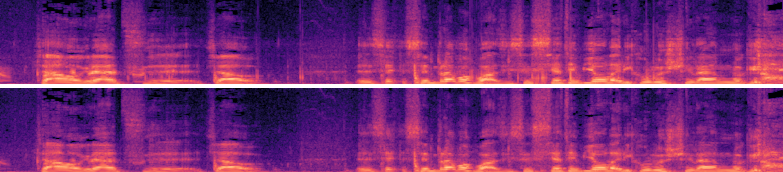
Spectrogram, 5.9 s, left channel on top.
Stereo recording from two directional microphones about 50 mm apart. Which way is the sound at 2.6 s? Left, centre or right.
Right.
